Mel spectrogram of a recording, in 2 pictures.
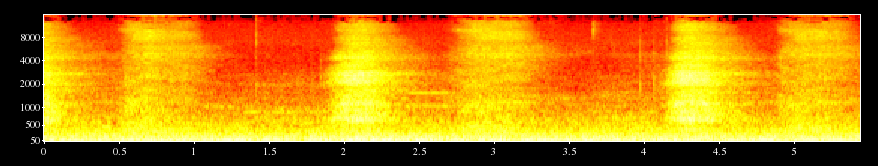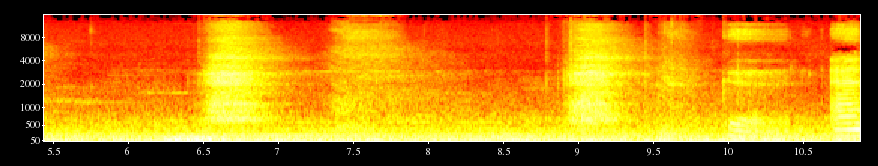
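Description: Repeated breathy exhalations during a calming yoga session meant to ease anxiety and stress, each one a soft airy puff arriving every second or so over a steady low background, close and moderately loud.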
